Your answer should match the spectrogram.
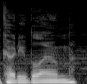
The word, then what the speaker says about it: Koty Bluhm: Uh Instagram, uh just my name, Cody Bloom.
